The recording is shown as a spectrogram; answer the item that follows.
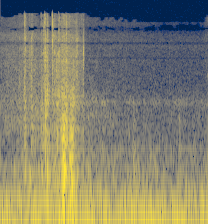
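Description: A short rustle of handling noise about half a second in, likely cloth being moved, over quiet room tone.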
